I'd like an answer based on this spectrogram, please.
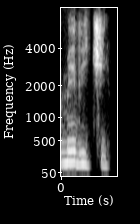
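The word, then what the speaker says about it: Medici: los medichi Aquí está lo mismo se pronuncia medichi aunque no tiene H aquí pero como es la c junto a una vocal son los medichi la familia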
